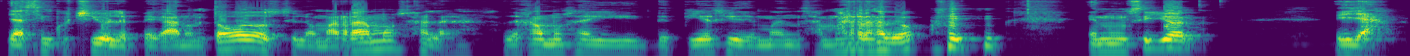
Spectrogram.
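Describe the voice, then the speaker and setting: Co-hosting a podcast, a young Mexican-accented man with a mid-range voice tells a story at a slightly quick clip. His delivery is lively and packed with slang, and he performs the quoted lines in character.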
